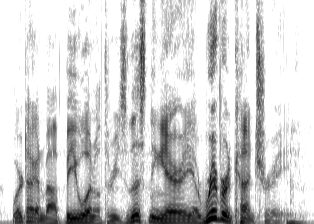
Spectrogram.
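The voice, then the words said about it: Announcer-style radio voice. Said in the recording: “You can totally tell he's an announcer. ... Such an announcer. ... radio voice”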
